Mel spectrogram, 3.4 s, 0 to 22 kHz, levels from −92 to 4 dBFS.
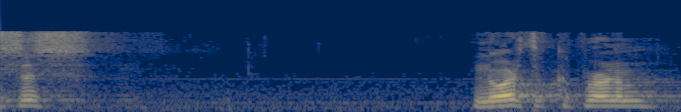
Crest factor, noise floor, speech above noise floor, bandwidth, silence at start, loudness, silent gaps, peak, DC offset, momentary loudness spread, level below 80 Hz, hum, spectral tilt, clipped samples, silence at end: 24 dB; -67 dBFS; 37 dB; 8 kHz; 0 s; -30 LUFS; none; -10 dBFS; under 0.1%; 17 LU; -74 dBFS; none; -3 dB/octave; under 0.1%; 0.15 s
